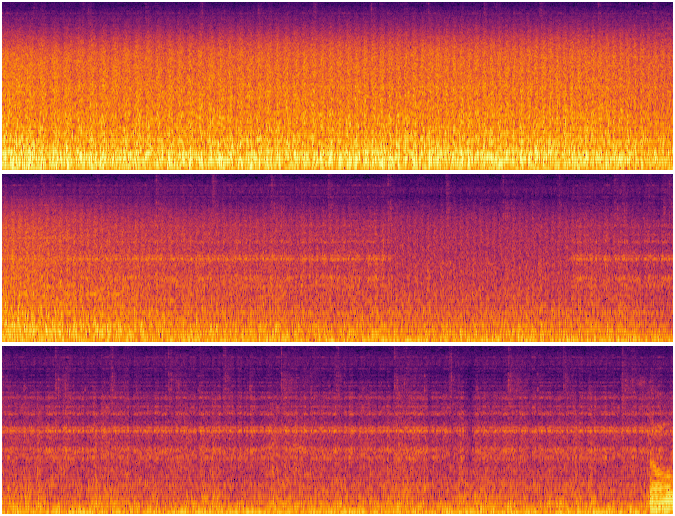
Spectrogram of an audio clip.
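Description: Locomotive in the train-simulation game Railroader backing out for shunting, a loud broadband rumble of rolling stock for the first seven seconds, then easing into a steadier, quieter running drone with faint tonal hum; no talk.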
